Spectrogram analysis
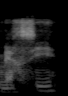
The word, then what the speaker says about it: merci: Merci sounds like merci, where mer rhymes with bear. C is just like the English word see.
